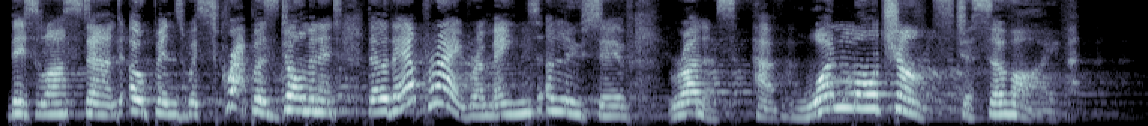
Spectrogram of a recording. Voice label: Scrappers Lead, Announcer; Flux; Scraprun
